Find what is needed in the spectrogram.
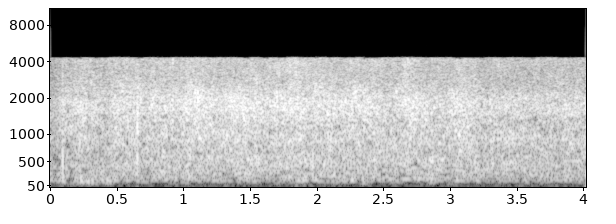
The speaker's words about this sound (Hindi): ताली बजा सकते हैं।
